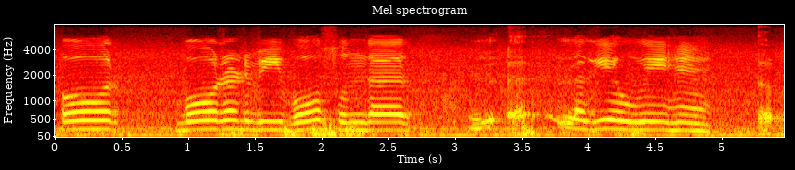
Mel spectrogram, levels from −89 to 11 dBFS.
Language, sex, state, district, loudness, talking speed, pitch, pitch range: Hindi, female, Haryana, Charkhi Dadri, -13 LUFS, 100 wpm, 220 Hz, 210-235 Hz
